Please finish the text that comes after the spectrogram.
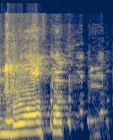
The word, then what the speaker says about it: Norfolk: it's The pronounced Norfolk.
